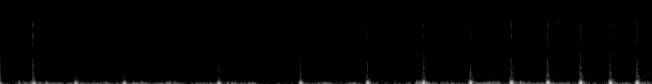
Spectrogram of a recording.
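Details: Ruffed grouse (Bonasa umbellus) drumming at its drumming spot in central Alberta, recorded by trail cam: deep, muffled thumps that start slow and speed up, gaps shrinking from nearly a second to about a third of a second.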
